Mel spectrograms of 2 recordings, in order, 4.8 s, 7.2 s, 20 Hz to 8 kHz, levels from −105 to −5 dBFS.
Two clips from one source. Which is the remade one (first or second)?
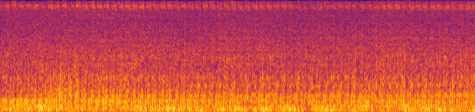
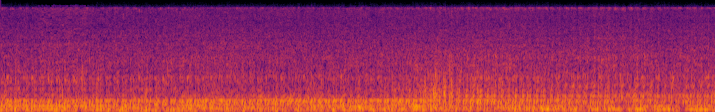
first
